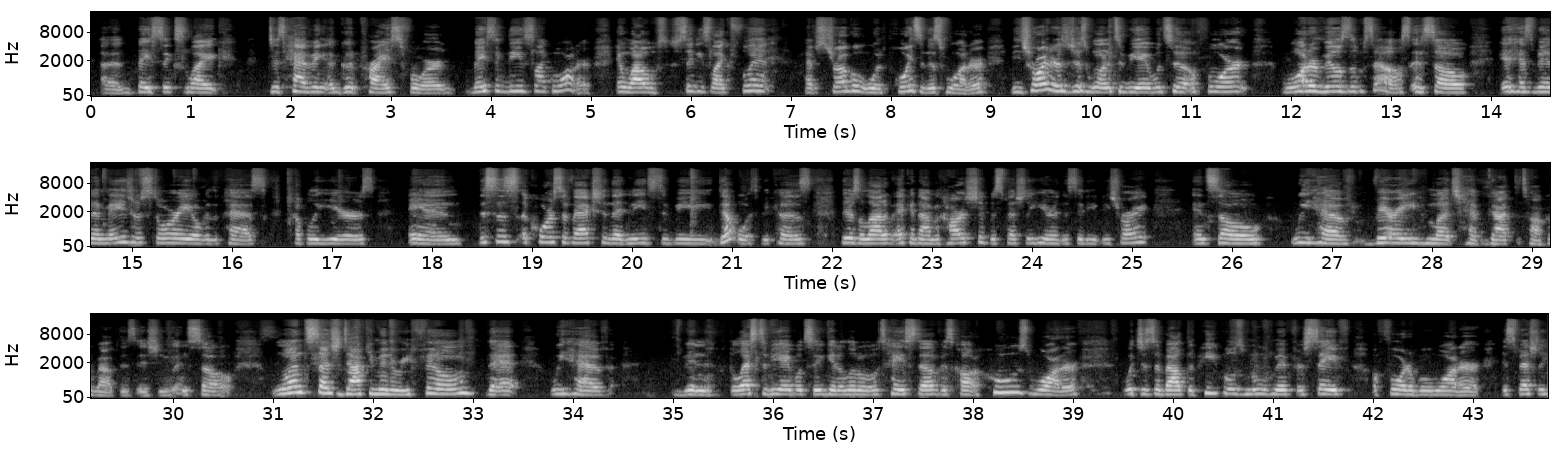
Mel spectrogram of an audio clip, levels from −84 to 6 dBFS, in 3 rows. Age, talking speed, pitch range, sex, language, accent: 20-39, 165 wpm, 190-225 Hz, female, English, American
